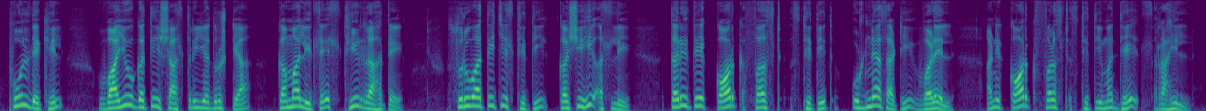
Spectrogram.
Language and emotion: Marathi, neutral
